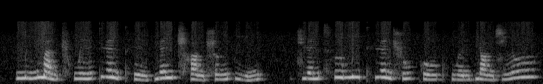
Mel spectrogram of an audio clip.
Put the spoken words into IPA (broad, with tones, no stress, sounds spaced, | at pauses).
m i˧˥ ŋ m a˨˩ n ʈ͡ʂʰ w e˧˥ ɪ̯ t̪ ɥ ɛ˥˩ n t̪ʰ e˨˩ ɪ̯ p j ɛ˥ n ʈ͡ʂʰ ɑ˨˩ ŋ ʂ ɤ˧˥ ŋ p i˨˩˦ n | t͡ɕ ɥ ɛ˧˥ n t͡sʰ ɹ̩˥ m i˥˧ t̪ʰ ɥ ɛ˥˩ n ʂ u˥ k o˧˥ ʊ̯ pʰ w ə˧˥ n p j ɑ˨˩ ŋ ɕ i˦ l ɤ˥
